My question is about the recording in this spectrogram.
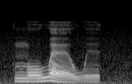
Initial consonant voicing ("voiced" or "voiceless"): voiced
